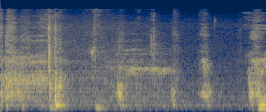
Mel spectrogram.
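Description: Microfiber towel rubbing briefly over the plastic centre console, followed by a few light clicks and knocks of handling.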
